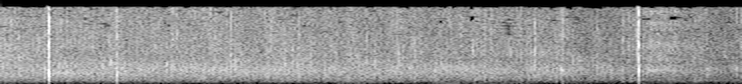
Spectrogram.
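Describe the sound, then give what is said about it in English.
A church audience claps to welcome first-time guests. The applause is steady and dense throughout, with a few sharper, louder claps standing out. “Can we put our hands together and welcome our first-time guest today?”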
